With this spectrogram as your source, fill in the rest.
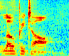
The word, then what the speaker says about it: L'Hôpital: And yes, that does look like hospital, but that when you are pronouncing this word in the French style, it's L'Hôpital. Okay?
